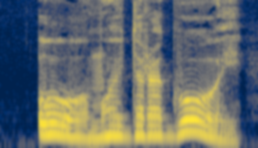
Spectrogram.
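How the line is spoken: Tender excited coo. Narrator (Russian): проворковал он ласково и взволнованно

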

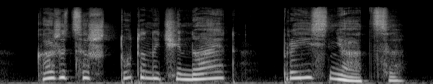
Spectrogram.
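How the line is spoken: Weak voice. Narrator (Russian): слабым голосом сказала Вероника

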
